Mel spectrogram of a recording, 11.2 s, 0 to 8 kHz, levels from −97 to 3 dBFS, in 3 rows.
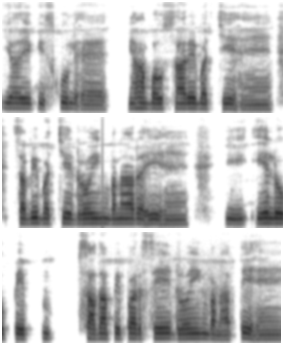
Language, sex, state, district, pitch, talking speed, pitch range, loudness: Hindi, male, Bihar, Lakhisarai, 135 Hz, 140 wpm, 125-140 Hz, -22 LUFS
